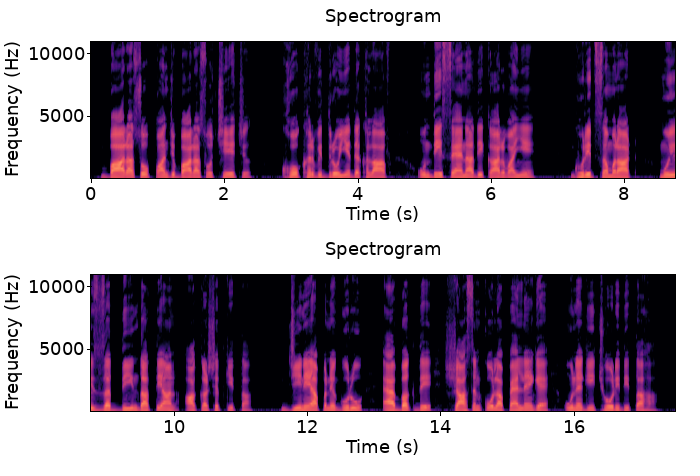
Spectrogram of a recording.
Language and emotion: Dogri, neutral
